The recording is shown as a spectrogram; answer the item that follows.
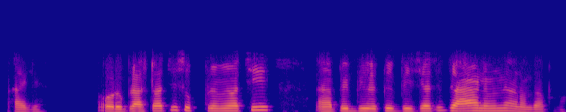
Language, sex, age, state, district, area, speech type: Odia, male, 18-30, Odisha, Nayagarh, rural, conversation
